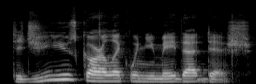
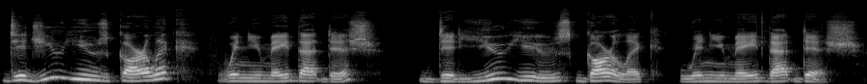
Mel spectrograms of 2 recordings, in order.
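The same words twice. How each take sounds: First: Said in the usual way. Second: Slow, clear dictation voice. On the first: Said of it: "pause it and try it". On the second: Shown as a demonstration. Teacher dictating a sentence slowly to kids. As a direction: read it slowly for children to write. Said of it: "Let's do the sentence".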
